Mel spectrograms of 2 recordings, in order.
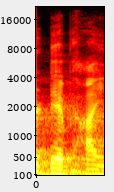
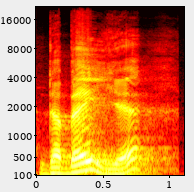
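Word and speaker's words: Debye: वैसे इनके सरनेम का डच प्रोनाउंसिएशन होता है डबेय, लेकिन अमेरिकन्स के लिए ये प्रोनाउंस करना मुश्किल था, तो वहाँ पर जाके यही सरनेम यही बन गया डेबाय।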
